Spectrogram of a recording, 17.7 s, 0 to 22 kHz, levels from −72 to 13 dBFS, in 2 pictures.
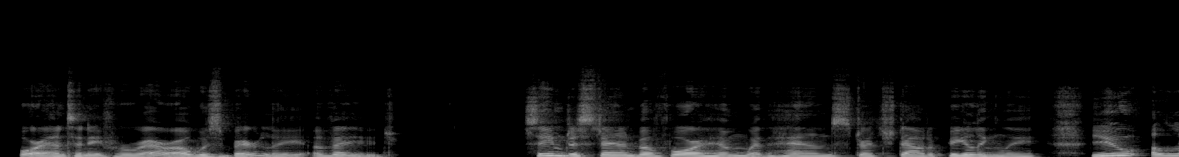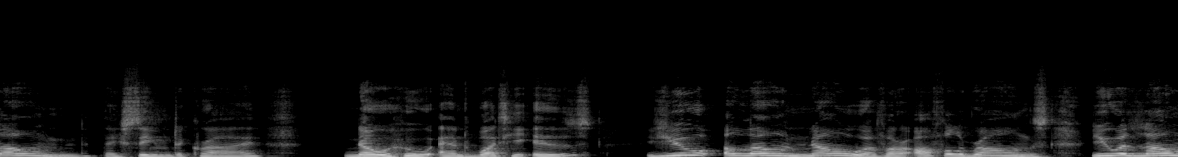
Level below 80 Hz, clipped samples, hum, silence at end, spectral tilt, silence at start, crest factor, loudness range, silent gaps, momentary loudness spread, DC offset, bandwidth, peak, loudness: -66 dBFS; under 0.1%; none; 0 s; -7 dB/octave; 0.15 s; 14 dB; 5 LU; 3.16-3.36 s, 3.48-3.57 s, 3.81-3.93 s, 11.19-11.42 s; 11 LU; under 0.1%; 10.5 kHz; -4 dBFS; -18 LUFS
